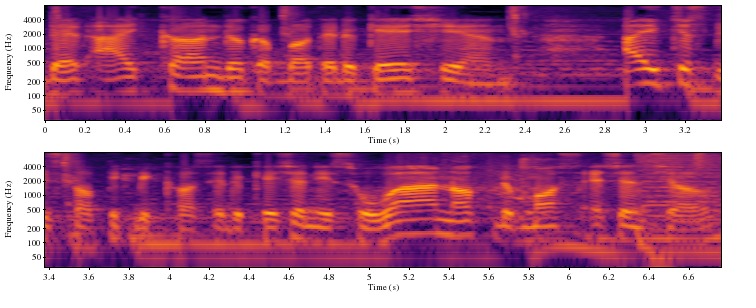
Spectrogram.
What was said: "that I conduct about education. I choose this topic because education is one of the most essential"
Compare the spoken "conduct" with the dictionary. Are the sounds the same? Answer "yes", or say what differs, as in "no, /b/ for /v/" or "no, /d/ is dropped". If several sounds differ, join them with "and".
no, /t/ is dropped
